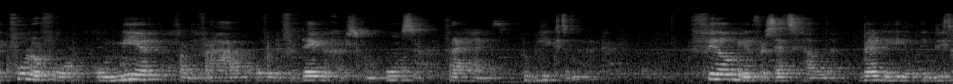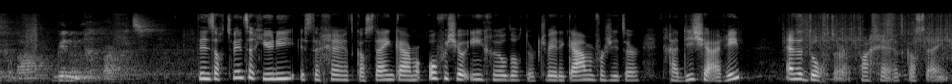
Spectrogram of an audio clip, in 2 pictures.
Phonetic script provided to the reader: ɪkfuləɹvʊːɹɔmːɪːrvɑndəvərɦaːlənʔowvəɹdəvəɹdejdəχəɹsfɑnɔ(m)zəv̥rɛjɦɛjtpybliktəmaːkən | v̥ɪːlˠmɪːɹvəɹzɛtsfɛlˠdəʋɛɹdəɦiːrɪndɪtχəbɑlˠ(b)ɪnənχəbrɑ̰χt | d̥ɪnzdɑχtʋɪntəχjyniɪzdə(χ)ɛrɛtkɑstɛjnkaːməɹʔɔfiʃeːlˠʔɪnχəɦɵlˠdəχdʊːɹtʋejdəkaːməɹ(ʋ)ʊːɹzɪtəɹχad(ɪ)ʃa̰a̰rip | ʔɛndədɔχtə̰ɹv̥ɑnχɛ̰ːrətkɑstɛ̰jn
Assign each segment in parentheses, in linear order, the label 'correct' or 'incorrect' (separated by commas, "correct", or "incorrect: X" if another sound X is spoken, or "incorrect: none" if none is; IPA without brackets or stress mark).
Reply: incorrect: n, correct, correct, incorrect: v, incorrect: i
